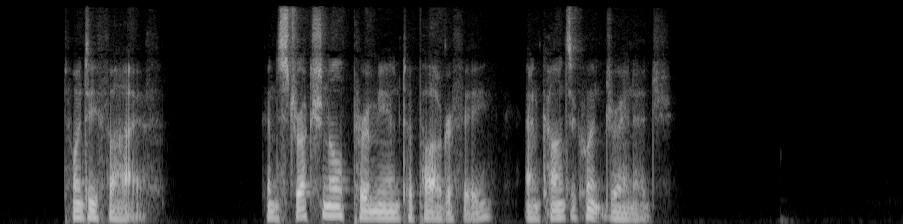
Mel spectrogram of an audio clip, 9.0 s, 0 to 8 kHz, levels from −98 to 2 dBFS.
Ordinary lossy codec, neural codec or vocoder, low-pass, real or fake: MP3, 64 kbps; none; 7.2 kHz; real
